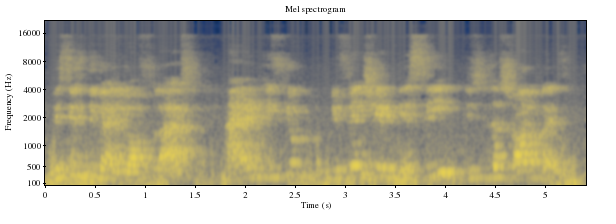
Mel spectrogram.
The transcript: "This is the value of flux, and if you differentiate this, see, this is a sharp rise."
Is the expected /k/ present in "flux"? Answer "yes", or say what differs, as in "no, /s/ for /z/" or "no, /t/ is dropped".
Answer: no, /k/ is dropped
